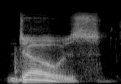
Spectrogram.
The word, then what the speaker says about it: Dawes: Looking forward to the Da Wez podcast." – I think that's pronounced Doze.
